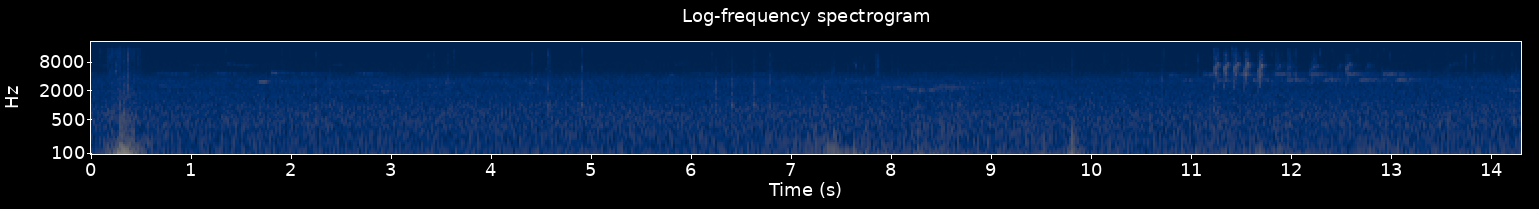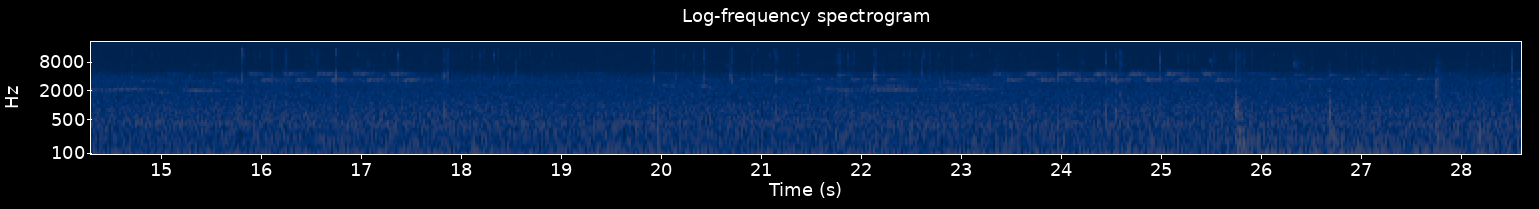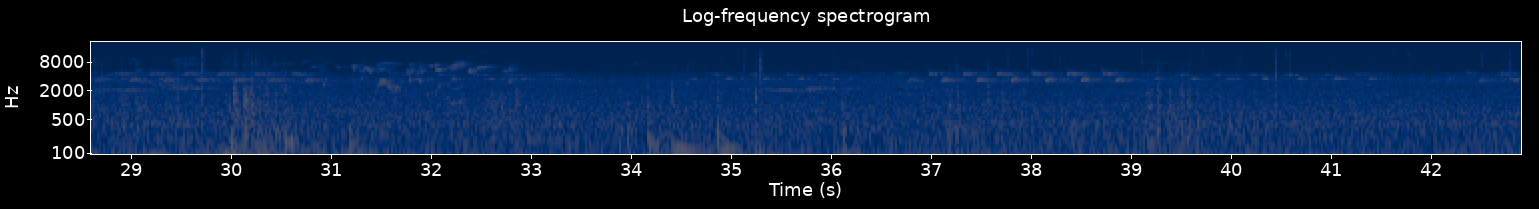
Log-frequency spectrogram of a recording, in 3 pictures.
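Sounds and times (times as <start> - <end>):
steady background hiss: 0.0 - 42.9
bird chirps: 10.7 - 17.7, 28.4 - 33.4
bird trilling: 11.2 - 12.7.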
